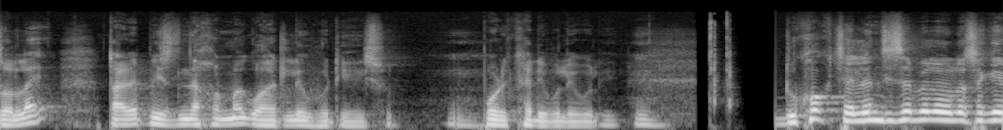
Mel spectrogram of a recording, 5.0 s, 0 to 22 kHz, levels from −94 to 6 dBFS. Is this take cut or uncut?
cut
